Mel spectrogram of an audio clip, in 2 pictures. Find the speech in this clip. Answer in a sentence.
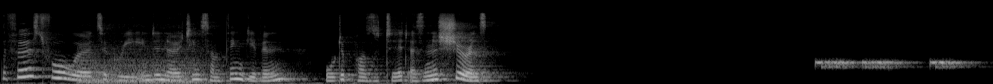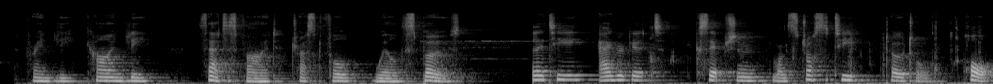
You can hear the speech from 0.0 to 4.8 s, from 10.2 to 14.6 s and from 15.2 to 19.8 s.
